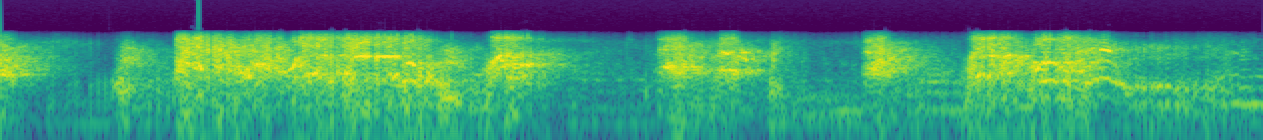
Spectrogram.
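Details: Chihuahuas among eight dogs break into a howling session on a relaxing Saturday afternoon: overlapping yips and wavering howls come in bursts of about a second, separated by short pauses, with a person's voice nearby.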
